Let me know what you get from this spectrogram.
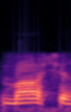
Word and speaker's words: Marcin: It's spelled Marcin, but it's pronounced Martian, apparently.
